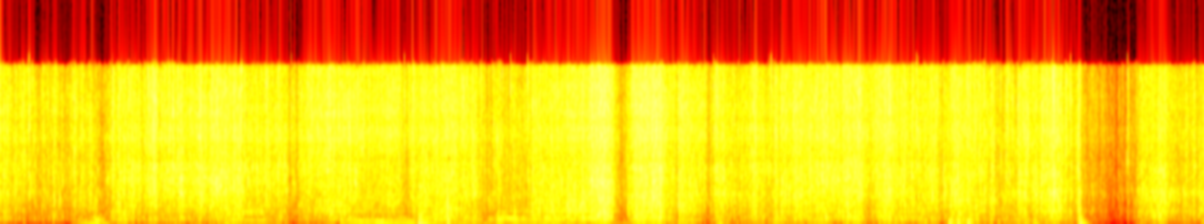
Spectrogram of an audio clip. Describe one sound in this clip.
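Plastic wrapping crinkles and rustles loudly.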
